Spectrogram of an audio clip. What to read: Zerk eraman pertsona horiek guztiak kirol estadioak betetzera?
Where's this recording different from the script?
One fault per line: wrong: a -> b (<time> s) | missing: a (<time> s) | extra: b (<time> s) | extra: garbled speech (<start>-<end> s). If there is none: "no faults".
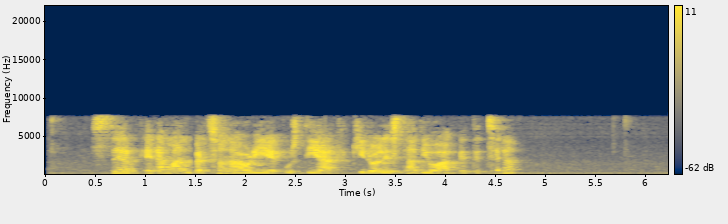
no faults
